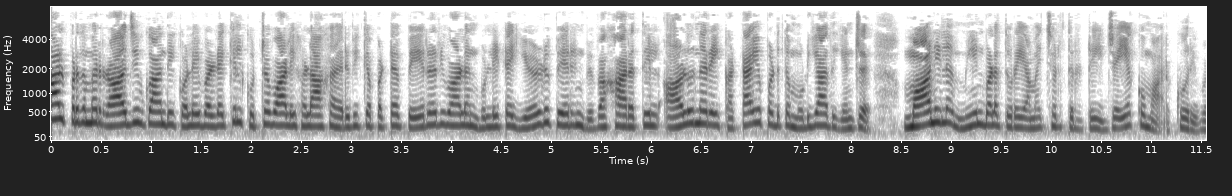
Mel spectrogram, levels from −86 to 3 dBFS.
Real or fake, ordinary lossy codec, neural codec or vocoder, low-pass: real; none; none; 7.2 kHz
